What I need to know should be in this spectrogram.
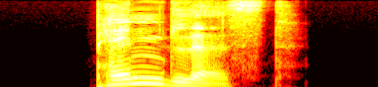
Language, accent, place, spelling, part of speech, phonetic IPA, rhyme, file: German, Germany, Berlin, pendlest, verb, [ˈpɛndləst], -ɛndləst, De-pendlest.ogg
- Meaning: second-person singular subjunctive I of pendeln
